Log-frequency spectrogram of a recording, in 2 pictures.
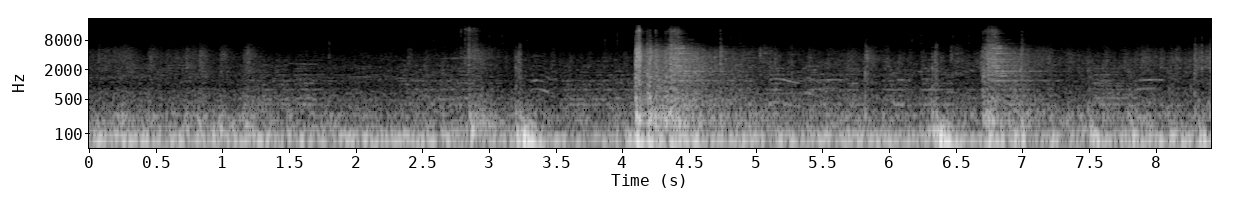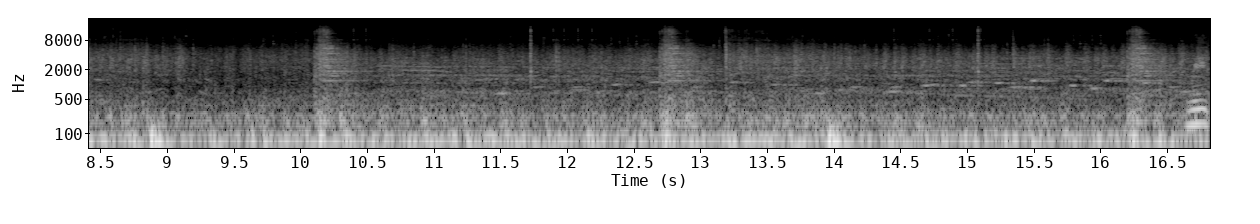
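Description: Artillery fire on a battlefield in the strategy game Empire: Total War, with booming shots landing every couple of seconds over a steady rumbling background, while someone talks intermittently.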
